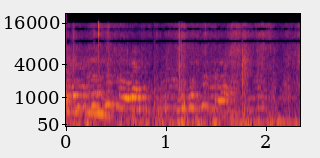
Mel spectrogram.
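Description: Children shouting and squealing excitedly while running, with footsteps on leaves and earth underneath.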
